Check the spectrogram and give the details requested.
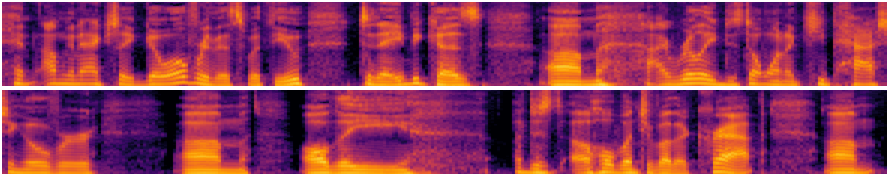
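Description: A man's voice: medium pitch, a little mellow, no echo, clean studio sound. A middle-aged man hosting his own podcast, talking earnestly in a casual monologue with frequent ums and restarts. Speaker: podcast host.

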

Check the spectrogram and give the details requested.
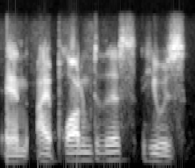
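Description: A man's voice: on the low side, steady tone, brisk, no room sound. A man co-producing a podcast, still getting over an illness, making his points emphatically and repeating them. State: recovering from illness, deep voice. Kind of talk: casual political chat.

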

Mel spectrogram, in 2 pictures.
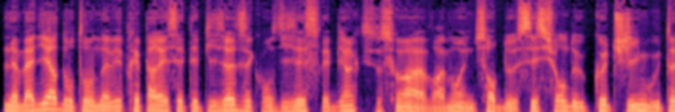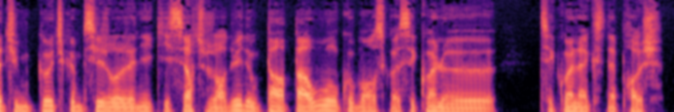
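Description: A man's voice: mid-range voice, fairly even intonation, quick pace, darkish tone, no room sound, studio quality. A man hosting a French podcast, introducing his guest and asking friendly questions with a few hesitations. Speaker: podcast host, interviewer. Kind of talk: podcast interview.

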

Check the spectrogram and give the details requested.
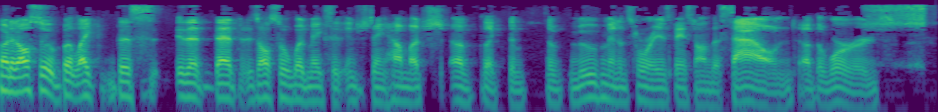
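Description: A man co-hosting a podcast, casually discussing literature in a halting manner as he searches for words. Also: low voice, dry recording. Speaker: podcast co-host.

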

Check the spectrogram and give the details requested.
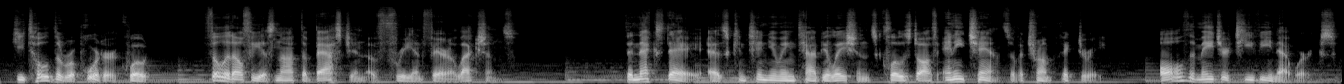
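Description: An American man reading scripted narration as the author of a book, in a measured, emphatic storytelling manner. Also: low voice, gravelly, a little mellow.

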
